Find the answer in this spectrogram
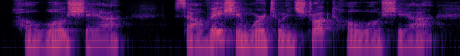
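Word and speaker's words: Hosea: So Yahwa's opening words in speaking to Hosa, that's his proper name, how to say it, Hosa, salvation were to instruct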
